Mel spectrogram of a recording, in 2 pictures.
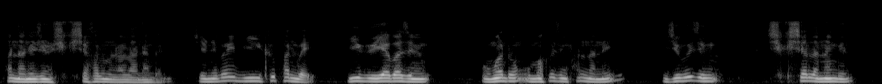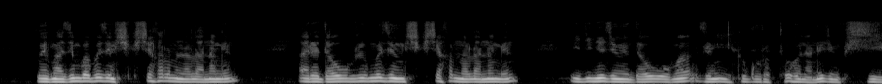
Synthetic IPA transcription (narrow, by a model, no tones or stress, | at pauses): pʰanːanɯzɯŋsi̥kʰi̥sakʰalmɯnalanaŋɡɯn | z̥enebajbikʰɯpʰanbaj | biɡɯjabazɯŋ | ɔmadɔŋɔmakʰɯzɯŋpʰanːanɯj | izɯbɯzɯŋ | si̥kʰi̥salanaŋɡɯn | dɔjmazɯŋbabɯzɯŋsi̥kʰi̥sakʰalmanalanaŋɡɯn | aɾɯdawɾɯmɯzɯŋsi̥kʰi̥sakʰalmnalanaŋɡɯn | idinɯzɯŋdawɔmazɯŋikʰɯɡuɾɔp̚tʰɔwhɯnanɯzɯŋpʰi̥si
